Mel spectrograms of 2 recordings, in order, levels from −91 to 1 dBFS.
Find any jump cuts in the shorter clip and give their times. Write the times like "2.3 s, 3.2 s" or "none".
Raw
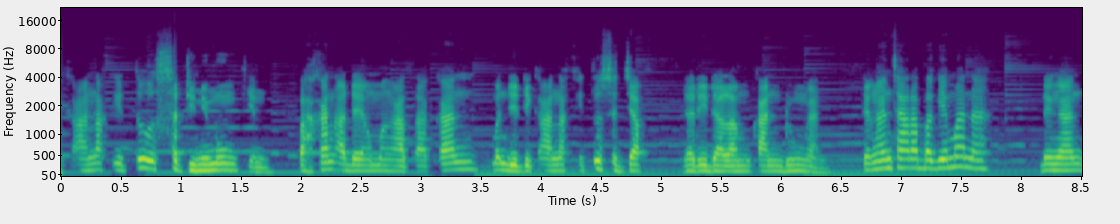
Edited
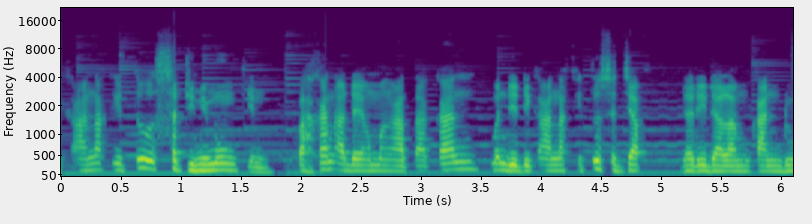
none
